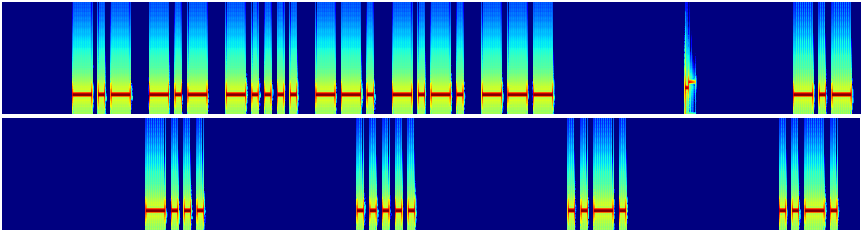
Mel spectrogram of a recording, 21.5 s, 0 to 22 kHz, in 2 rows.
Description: Morse code, heard as a keyed tone, about 15 wpm, spaced as for 7 wpm, 700 Hz. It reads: KK6GCO KB5FF
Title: USA Call Signs - 6 Characters - 8x Character Spacing - 15wpm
